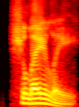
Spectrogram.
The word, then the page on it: Shillelagh: American English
